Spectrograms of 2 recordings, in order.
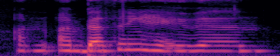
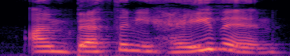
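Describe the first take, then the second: First: Softer, hesitant self-introduction; shy, half-swallowed name; timid. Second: Firm, proud name with a falling end; bold. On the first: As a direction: say your name unsure of yourself. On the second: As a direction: own your name, stand tall. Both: Shown as a demonstration. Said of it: "more bold".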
